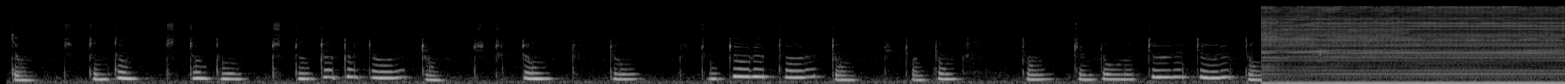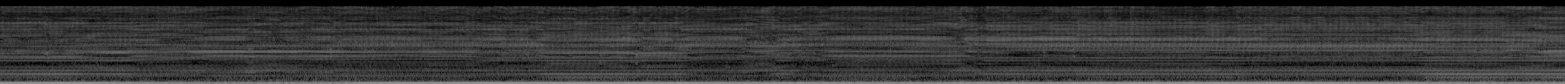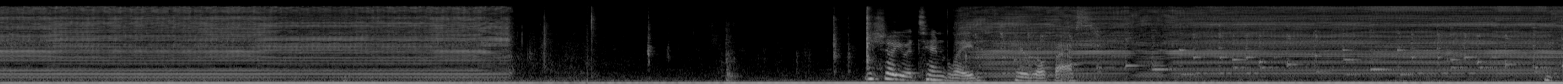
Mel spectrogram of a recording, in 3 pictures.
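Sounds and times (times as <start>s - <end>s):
electric clipper buzzing: 12.6s - 36.6s, 40.8s - 46.9s.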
